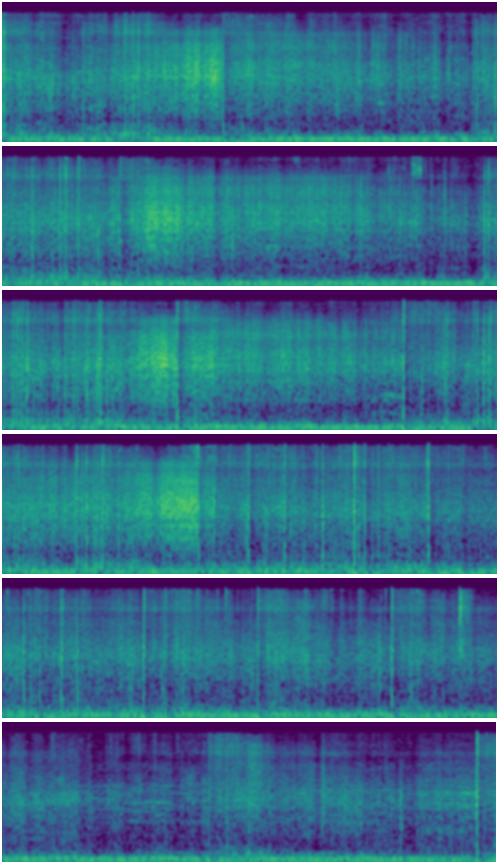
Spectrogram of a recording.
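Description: Aerial firework shells bursting one after another throughout, a steady run of bangs and crackling over a constant low rumble.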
